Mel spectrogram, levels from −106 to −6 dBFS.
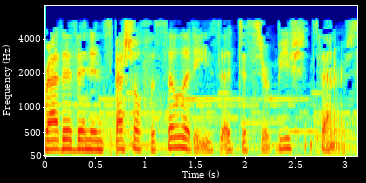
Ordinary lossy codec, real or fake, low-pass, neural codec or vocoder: MP3, 24 kbps; real; 7.2 kHz; none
